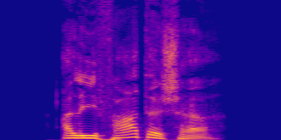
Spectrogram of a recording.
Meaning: inflection of aliphatisch: 1. strong/mixed nominative masculine singular 2. strong genitive/dative feminine singular 3. strong genitive plural
- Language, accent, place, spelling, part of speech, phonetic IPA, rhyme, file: German, Germany, Berlin, aliphatischer, adjective, [aliˈfaːtɪʃɐ], -aːtɪʃɐ, De-aliphatischer.ogg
